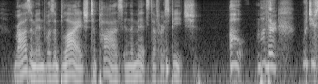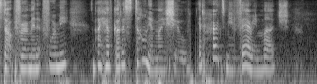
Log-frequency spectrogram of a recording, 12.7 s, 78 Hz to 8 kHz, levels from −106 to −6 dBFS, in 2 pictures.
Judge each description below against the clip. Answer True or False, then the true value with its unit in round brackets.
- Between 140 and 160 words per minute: True (155 wpm)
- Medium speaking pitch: True (160 Hz)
